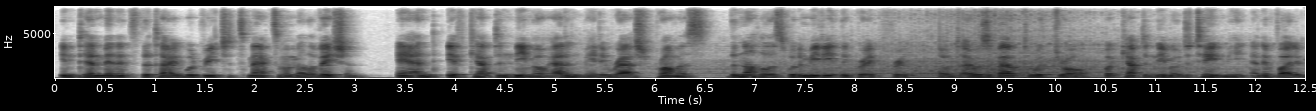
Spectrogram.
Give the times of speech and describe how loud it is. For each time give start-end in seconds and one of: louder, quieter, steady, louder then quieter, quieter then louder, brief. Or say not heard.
0.0-12.4 steady.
